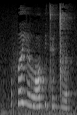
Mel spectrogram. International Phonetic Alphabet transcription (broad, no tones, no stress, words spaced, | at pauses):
fəjʏ βɔpʲœtʼyɡ͡ǀə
